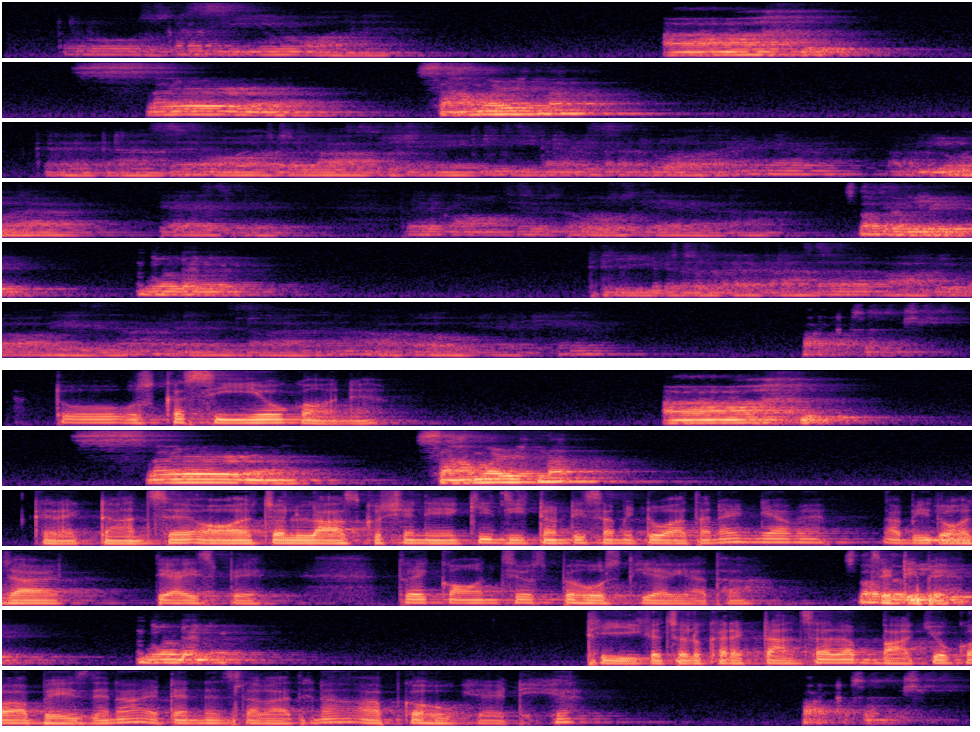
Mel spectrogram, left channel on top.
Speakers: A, on the right (about 60°); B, on the right (about 80°).
A: तो उसका सीईओ कौन है
B: आ, सर सैम अल्टमैन
A: करेक्ट आंसर है और चलो लास्ट क्वेश्चन ये है कि जी ट्वेंटी समिट हुआ था ना इंडिया में अभी
B: जी
A: दो हजार तेईस पे तो ये कौन से उस पे होस्ट किया गया था
B: Sir
A: सिटी
B: Delhi
A: पे
B: New Delhi
A: ठीक है चलो करेक्ट आंसर अब बाकियों को आप भेज देना अटेंडेंस लगा देना आपका हो गया है ठीक है
B: Thank you so much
